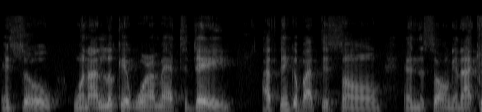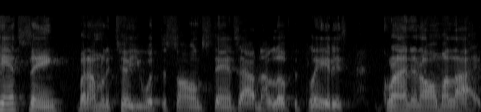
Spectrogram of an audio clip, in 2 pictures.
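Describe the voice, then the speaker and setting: Talking at a fairly quick pace, a man has a fairly high pitch with ordinary variation over a quiet background. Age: 60s. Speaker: real estate business owner. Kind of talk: podcast interview. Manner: animated.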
